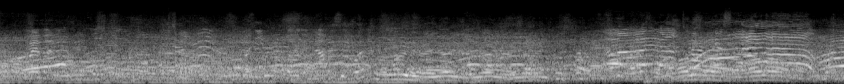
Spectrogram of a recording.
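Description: Match-side sound of a women's football game: several voices calling and shouting at once, many of them high, over steady background chatter from the pitch and the stands.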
